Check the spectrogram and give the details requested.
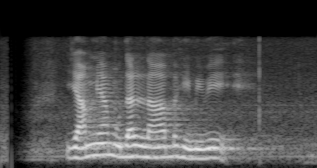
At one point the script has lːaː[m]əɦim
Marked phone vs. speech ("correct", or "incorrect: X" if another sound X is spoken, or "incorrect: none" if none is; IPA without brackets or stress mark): incorrect: b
